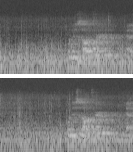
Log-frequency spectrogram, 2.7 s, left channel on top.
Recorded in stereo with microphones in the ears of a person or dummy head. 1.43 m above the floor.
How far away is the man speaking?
About 3 m.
